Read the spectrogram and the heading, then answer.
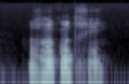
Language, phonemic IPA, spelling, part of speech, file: French, /ʁɑ̃.kɔ̃.tʁe/, rencontrer, verb, Fr-rencontrer.ogg
- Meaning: 1. to meet 2. to come across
